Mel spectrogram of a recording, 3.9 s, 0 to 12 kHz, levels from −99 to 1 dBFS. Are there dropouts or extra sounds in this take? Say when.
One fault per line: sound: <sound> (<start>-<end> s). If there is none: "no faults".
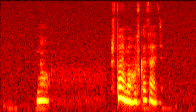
no faults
